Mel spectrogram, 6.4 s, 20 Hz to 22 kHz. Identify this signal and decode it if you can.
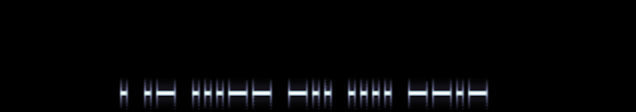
Morse code, heard as a keyed tone, about 20 wpm, 700 Hz. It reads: EA3DHQ
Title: DXCC-100 Call Signs - 6 Characters - 20wpm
